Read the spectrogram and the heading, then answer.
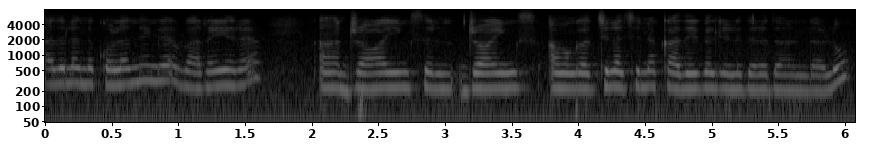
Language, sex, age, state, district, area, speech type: Tamil, female, 18-30, Tamil Nadu, Coimbatore, rural, spontaneous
